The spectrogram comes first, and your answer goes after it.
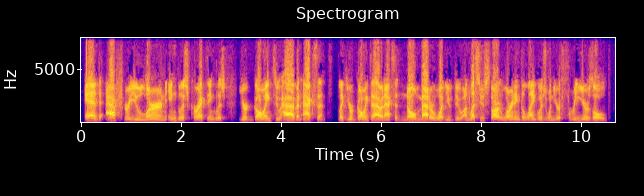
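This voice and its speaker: A man's voice: on the high side, normal speed, hardly any pauses, a bit bright, rough recording. A man co-hosting a casual live stream chat about learning English, talking earnestly and repeating his points for emphasis over a video call.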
